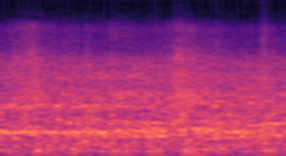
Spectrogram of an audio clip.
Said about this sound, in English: Wrexham defending the end where their fans are massed. As Tranmere will kick off. The ref checks both keepers are ready. Tremendous noise coming from the Wrexham end.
